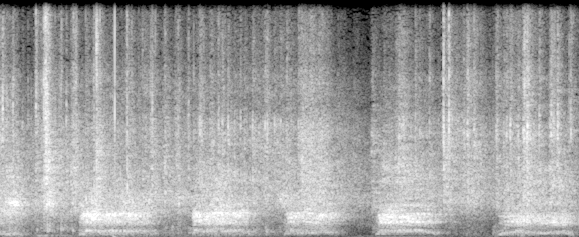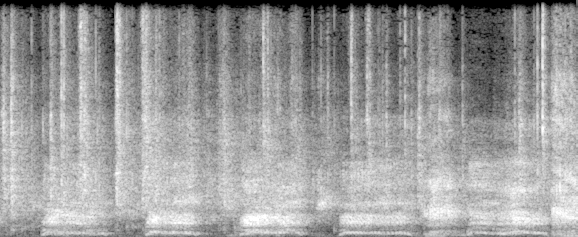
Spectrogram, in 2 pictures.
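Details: A Poodle and a Terrier tugging at a new toy during play time, friends at heart: steady grumbling play growls pulsing roughly once a second, throaty and low, with short breaks for breath throughout.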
